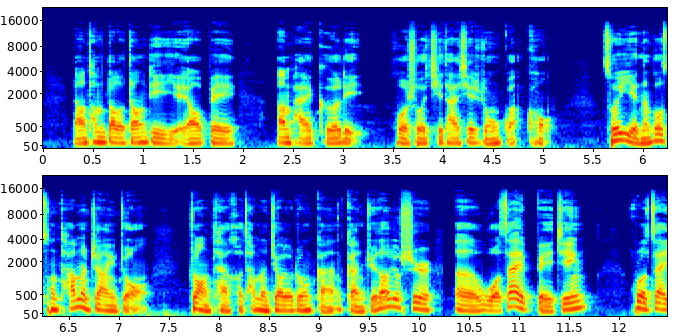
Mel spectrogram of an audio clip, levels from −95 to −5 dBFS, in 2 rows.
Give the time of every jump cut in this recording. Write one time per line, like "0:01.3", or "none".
0:10.2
